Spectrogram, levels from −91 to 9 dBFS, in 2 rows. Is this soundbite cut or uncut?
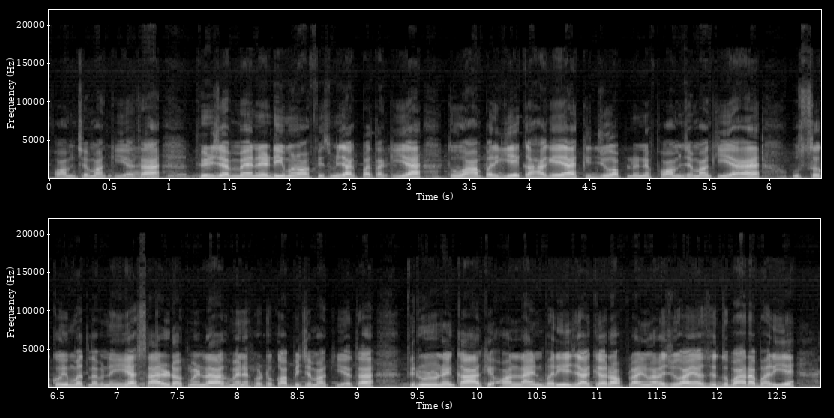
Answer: uncut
